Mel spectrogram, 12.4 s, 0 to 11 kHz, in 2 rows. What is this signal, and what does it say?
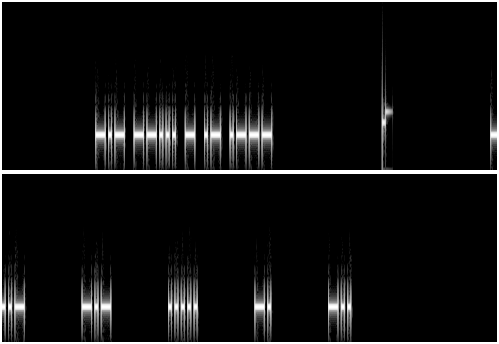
Morse code, heard as a keyed tone, about 31 wpm, spaced as for 16 wpm, 700 Hz. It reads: K7TAJ KK5ND
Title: USA Call Signs - 5 Characters - 6x Character Spacing - 30wpm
